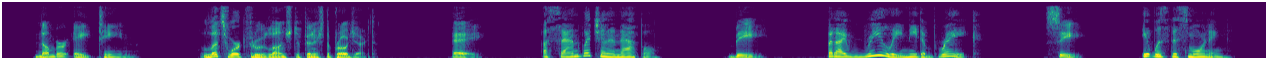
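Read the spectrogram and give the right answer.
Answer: B: But I really need a break.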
